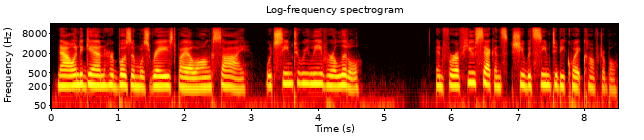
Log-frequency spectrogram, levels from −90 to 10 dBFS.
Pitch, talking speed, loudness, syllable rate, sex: 200 Hz, 210 wpm, -21 LUFS, 6.0 syllables/s, female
